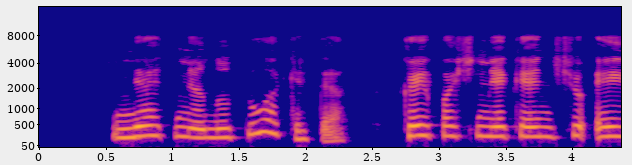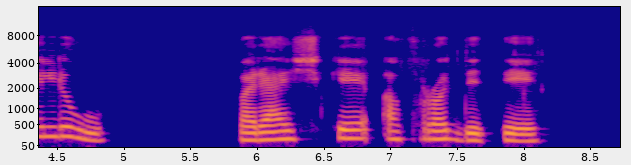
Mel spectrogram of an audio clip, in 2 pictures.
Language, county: Lithuanian, Marijampolė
